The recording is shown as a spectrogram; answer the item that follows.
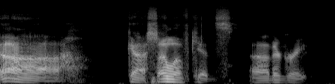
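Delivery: speaking through a chuckle, drawn-out ah. Voicing a hooded figure who turns to you and speaks, chuckling while talking. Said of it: "chuckling, and just says".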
